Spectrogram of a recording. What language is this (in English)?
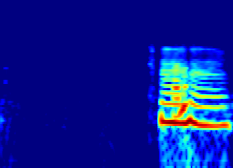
Punjabi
